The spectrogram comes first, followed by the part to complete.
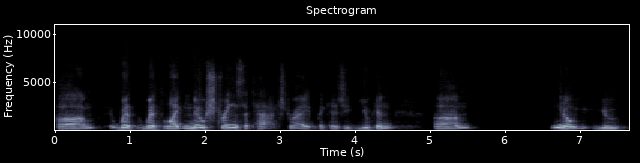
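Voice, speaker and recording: A male instructor addresses a class in a classroom, stumbling and restarting often as he thinks aloud. His voice sits at an ordinary pitch, and the recording sounds a little muffled. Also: fairly even intonation, slow. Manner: rambling, with many restarts and fillers. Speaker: culinary instructor. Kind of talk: classroom lecture.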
